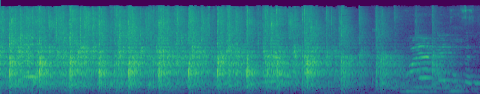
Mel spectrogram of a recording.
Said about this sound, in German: Das ist, ja, finde ich auch, können wir gerne schon mal klatschen.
